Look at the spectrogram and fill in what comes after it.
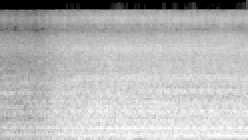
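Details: Vehicle with electro-hydraulic power steering just started after a power steering line replacement: quiet, steady low idle with no whine or groan from the steering pump while it draws fluid from the bubbling reservoir; everything sounds normal.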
